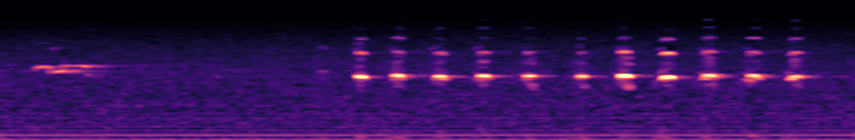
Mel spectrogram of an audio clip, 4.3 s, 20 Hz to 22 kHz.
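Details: Osprey calling at its Hog Island nest on 21 May 2021; after a brief thin whistle, a run of about eleven piercing chirped yelps, roughly two per second, over a constant low hum.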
